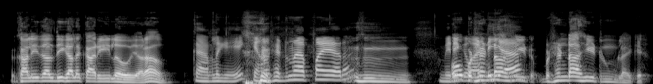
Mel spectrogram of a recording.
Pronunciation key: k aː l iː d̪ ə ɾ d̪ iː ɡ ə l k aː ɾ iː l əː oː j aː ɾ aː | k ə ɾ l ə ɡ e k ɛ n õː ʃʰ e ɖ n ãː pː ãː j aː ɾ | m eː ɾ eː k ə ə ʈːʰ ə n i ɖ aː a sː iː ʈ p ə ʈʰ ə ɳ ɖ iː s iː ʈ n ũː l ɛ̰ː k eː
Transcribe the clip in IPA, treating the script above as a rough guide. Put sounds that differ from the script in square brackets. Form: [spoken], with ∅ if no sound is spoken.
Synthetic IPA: k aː l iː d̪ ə [l] d̪ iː ɡ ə l k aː ɾ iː l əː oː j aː ɾ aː | k ə ɾ l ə ɡ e k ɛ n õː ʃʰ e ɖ n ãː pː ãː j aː ɾ | m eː ɾ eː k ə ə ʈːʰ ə [ɳ] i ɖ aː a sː iː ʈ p ə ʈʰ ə ɳ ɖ [aː] s iː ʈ n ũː l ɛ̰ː k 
